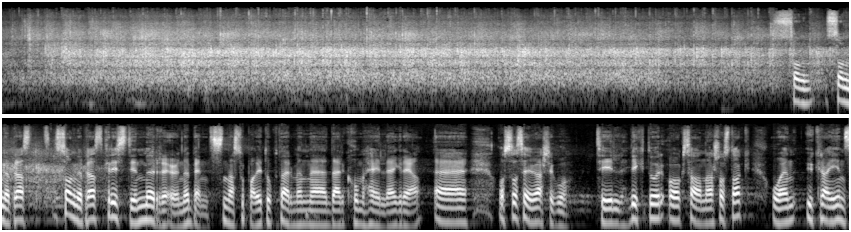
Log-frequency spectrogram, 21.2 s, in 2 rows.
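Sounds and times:
audience applause: 0.0s - 12.6s
speech: 9.9s - 21.1s.

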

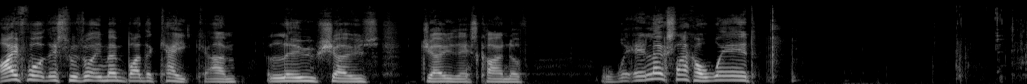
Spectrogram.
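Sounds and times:
speech: 0.0s - 5.4s, 6.0s - 7.9s
person sipping water: 8.6s - 10.2s.

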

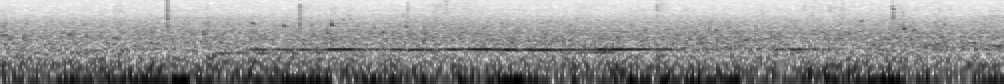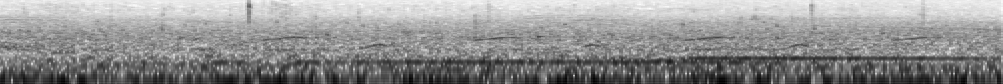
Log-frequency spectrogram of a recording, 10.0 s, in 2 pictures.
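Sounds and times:
flowing water: 0.0s - 10.0s
rustling leaves: 0.0s - 10.0s.

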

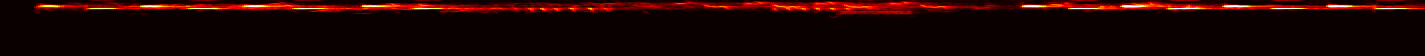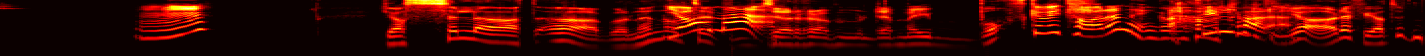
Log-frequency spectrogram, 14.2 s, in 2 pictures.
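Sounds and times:
great tit song: 0.2s - 7.3s
speech: 7.8s - 8.3s, 9.0s - 14.2s
laughter: 13.0s - 13.8s.

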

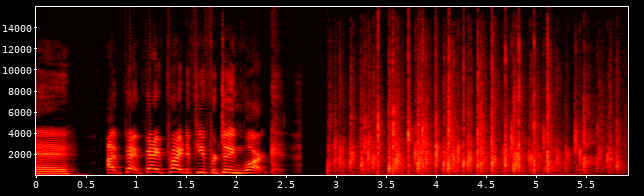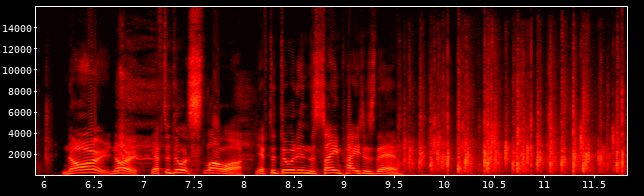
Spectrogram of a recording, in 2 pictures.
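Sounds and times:
speech: 0.0s - 2.5s, 6.2s - 9.8s
applause sound effect from button: 2.9s - 6.2s, 9.4s - 11.8s.

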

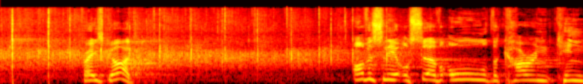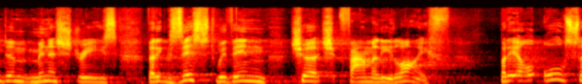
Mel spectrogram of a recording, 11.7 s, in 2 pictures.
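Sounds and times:
crowd clapping: 0.0s - 4.3s
speech: 0.8s - 1.6s, 3.5s - 11.6s.

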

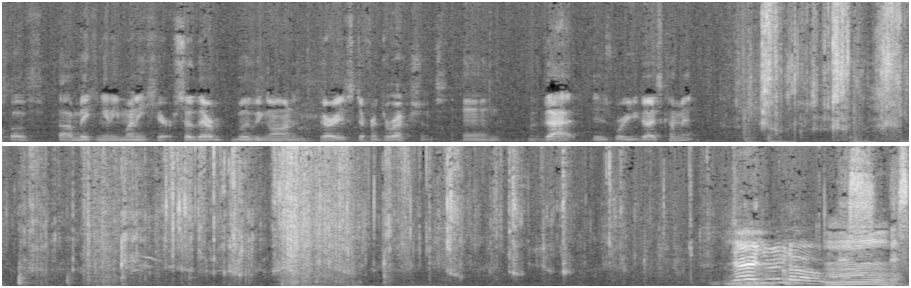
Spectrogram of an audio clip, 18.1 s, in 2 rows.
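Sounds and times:
speech: 0.1s - 7.8s, 16.4s - 18.1s
eating Doritos Collisions Blazing Buffalo Ranch chips: 7.4s - 16.3s.

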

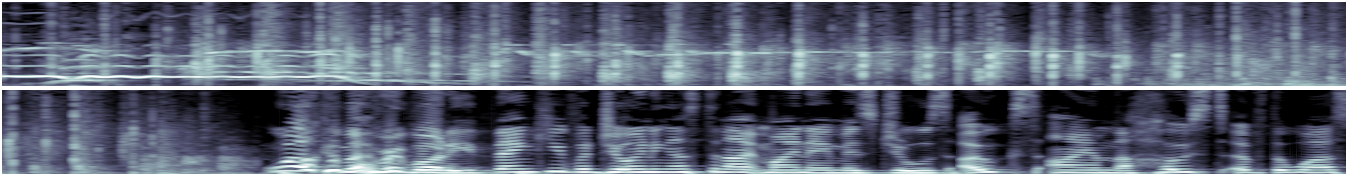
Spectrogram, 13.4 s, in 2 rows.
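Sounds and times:
live audience applause at a recorded stage show: 0.0s - 8.0s
speech: 8.4s - 13.4s.

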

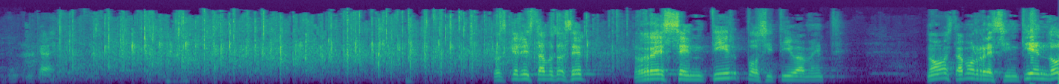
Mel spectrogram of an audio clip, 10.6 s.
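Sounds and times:
speech: 0.2s - 0.9s, 4.9s - 8.5s, 9.3s - 10.5s
audience applause: 0.3s - 6.5s.

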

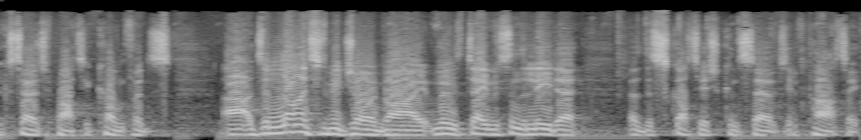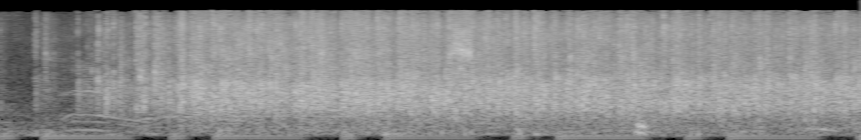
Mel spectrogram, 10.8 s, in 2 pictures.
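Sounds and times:
speech: 0.0s - 5.7s
audience applause: 5.8s - 10.7s.

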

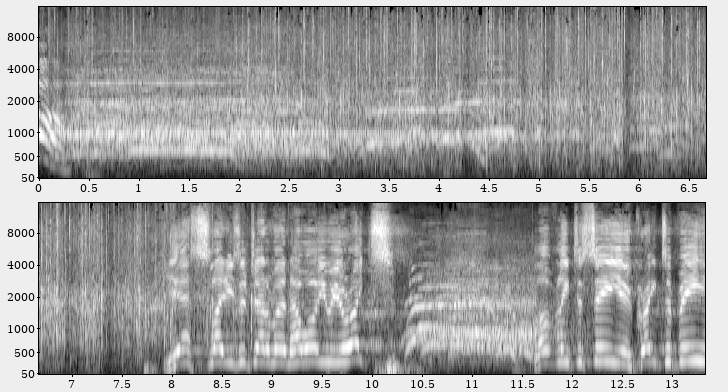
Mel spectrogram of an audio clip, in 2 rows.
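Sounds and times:
theatre audience applause: 0.0s - 9.2s
speech: 8.0s - 10.6s, 11.6s - 13.3s.

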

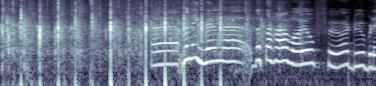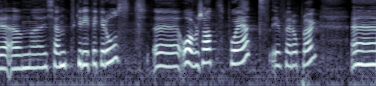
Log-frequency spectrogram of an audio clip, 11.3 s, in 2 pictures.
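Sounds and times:
small group clapping: 0.0s - 4.6s
speech: 2.3s - 11.2s.

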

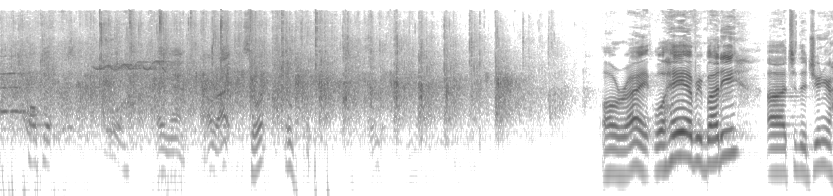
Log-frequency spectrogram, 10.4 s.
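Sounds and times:
audience clapping at a South Coast Christian gathering: 0.0s - 8.0s
speech: 0.4s - 4.8s, 7.5s - 10.4s.

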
